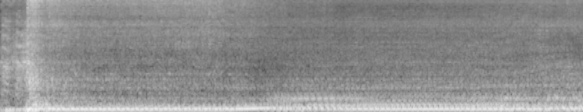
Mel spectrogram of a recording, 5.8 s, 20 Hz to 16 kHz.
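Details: 1979 Camaro LS-swapped V8 after intake replacement (crack found on old intake), before codes were read: deep idle with uneven, lumpy beat and wavering speed; running rough, cause not yet found.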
